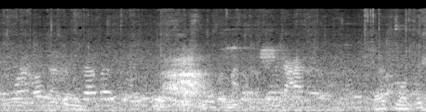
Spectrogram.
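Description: Background street chatter: voices of people talking nearby over the low hum of a busy city street.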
